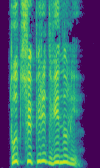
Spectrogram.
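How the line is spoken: Shouted from another room. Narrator (Russian): крикнул из спальни оперативник

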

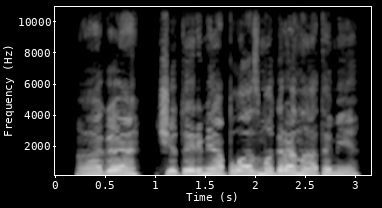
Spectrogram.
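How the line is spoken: Wry grunt. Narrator (Russian): хмыкнул

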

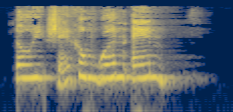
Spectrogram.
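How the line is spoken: Loud, straining. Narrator (Vietnamese): Tôi bị một bàn tay vô hình đè mạnh không thể cử động, chỉ có thể lớn tiếng nói

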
